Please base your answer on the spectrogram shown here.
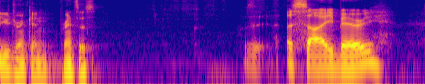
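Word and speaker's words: açaí: Was it acai berry?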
